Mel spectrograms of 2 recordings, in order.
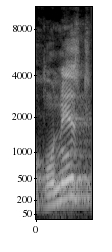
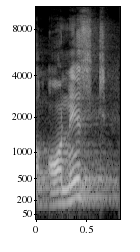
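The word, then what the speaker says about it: honest: और ने इस टेस्टी इसमें ऐड साइलेंट है इसको होनेस्ट नहीं बोलेंगे इसका प्रदर्शन होगा ऑनेस्ट और इसका अर्थ होता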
